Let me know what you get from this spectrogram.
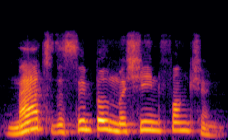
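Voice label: "match", English; simple machine new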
